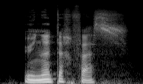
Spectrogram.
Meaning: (noun) interface; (verb) inflection of interfacer: 1. first/third-person singular present indicative/subjunctive 2. second-person singular imperative
- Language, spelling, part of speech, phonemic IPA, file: French, interface, noun / verb, /ɛ̃.tɛʁ.fas/, Fr-interface.ogg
